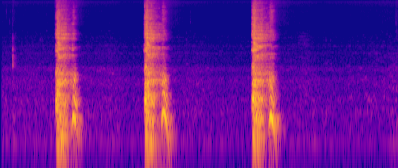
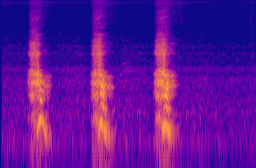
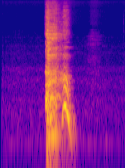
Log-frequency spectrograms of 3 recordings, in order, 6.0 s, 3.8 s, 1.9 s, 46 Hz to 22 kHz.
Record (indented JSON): {
  "three_cough_length": "6.0 s",
  "three_cough_amplitude": 17715,
  "three_cough_signal_mean_std_ratio": 0.3,
  "exhalation_length": "3.8 s",
  "exhalation_amplitude": 5728,
  "exhalation_signal_mean_std_ratio": 0.35,
  "cough_length": "1.9 s",
  "cough_amplitude": 22995,
  "cough_signal_mean_std_ratio": 0.34,
  "survey_phase": "alpha (2021-03-01 to 2021-08-12)",
  "age": "65+",
  "gender": "Female",
  "wearing_mask": "No",
  "symptom_none": true,
  "smoker_status": "Never smoked",
  "respiratory_condition_asthma": false,
  "respiratory_condition_other": false,
  "recruitment_source": "REACT",
  "submission_delay": "2 days",
  "covid_test_result": "Negative",
  "covid_test_method": "RT-qPCR"
}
